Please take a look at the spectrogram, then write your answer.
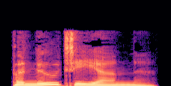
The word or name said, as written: penutian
